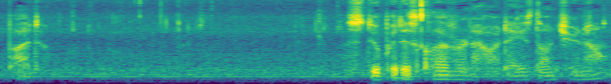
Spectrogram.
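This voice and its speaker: A man whispering casual ASMR talk while chewing gum, pausing between short, halting phrases. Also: on the low side, monotone, gravelly, background noise. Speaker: ASMR video creator.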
